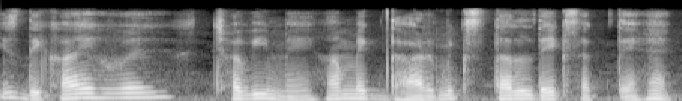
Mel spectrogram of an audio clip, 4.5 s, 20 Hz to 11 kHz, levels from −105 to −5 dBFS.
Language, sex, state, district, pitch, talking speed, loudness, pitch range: Hindi, male, Assam, Kamrup Metropolitan, 120 Hz, 145 wpm, -18 LUFS, 105-135 Hz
